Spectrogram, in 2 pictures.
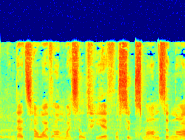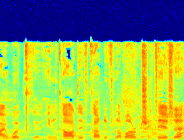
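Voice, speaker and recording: With a Polish accent, a woman speaks at a medium pitch amid noticeable background noise. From Poland. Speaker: actress. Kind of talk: casual chat. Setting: in a pub. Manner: animated.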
